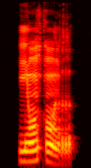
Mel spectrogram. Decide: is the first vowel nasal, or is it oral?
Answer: nasal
